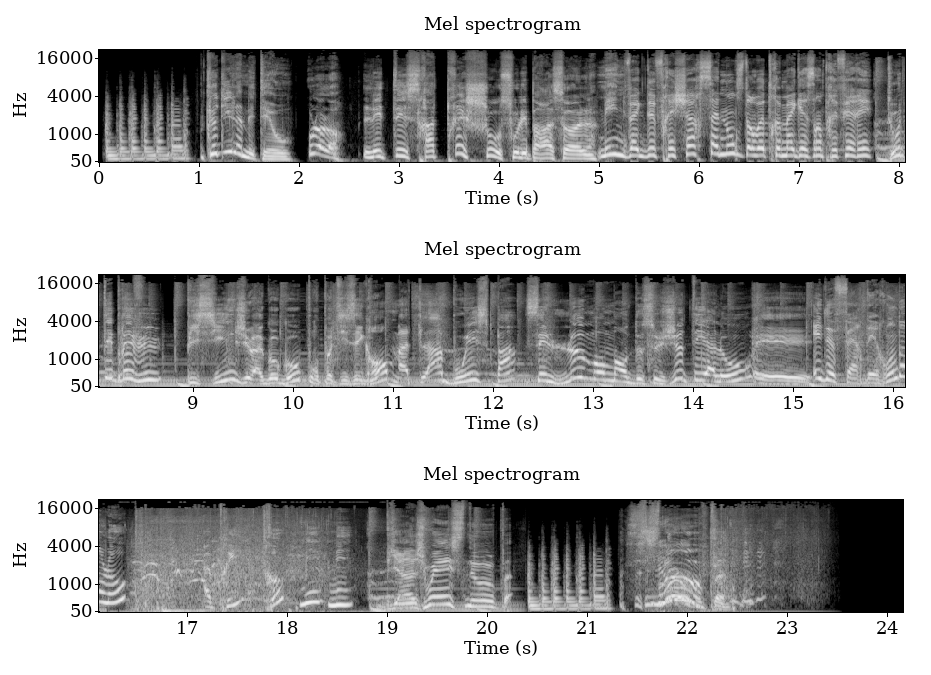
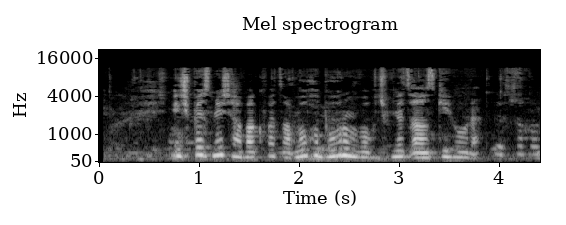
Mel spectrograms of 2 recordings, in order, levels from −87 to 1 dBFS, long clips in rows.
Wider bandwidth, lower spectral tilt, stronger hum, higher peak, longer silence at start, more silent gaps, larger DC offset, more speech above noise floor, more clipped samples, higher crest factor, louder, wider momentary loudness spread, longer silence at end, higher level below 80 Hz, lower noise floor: first, over 20 kHz vs 11.5 kHz; about the same, -4 dB/octave vs -4.5 dB/octave; neither; first, 0 dBFS vs -6 dBFS; second, 0.05 s vs 0.2 s; neither; neither; first, 29 dB vs 21 dB; neither; about the same, 12 dB vs 16 dB; first, -12 LUFS vs -22 LUFS; second, 7 LU vs 17 LU; first, 1 s vs 0 s; first, -28 dBFS vs -56 dBFS; about the same, -40 dBFS vs -43 dBFS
